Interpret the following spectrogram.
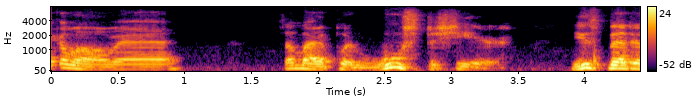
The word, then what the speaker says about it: Worcestershire: how you say it am i saying it wrong where's dear sheer nah man we say worship we say worcestershire down here now here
